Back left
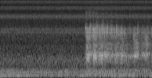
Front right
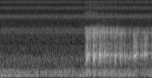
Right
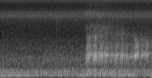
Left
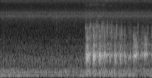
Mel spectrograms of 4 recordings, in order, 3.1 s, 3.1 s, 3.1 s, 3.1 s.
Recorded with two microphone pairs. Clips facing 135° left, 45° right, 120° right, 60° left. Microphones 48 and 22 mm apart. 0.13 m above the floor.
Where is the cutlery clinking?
I don't hear cutlery clinking.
